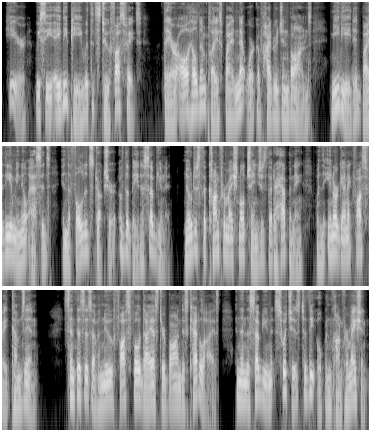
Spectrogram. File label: Elearning video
